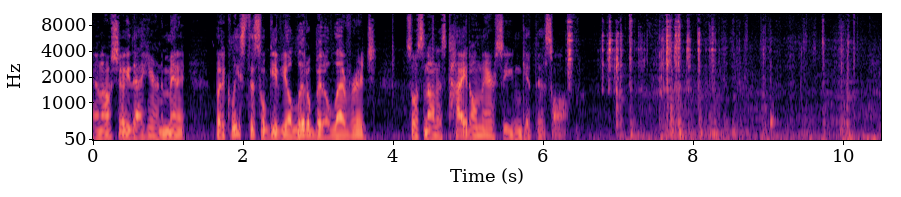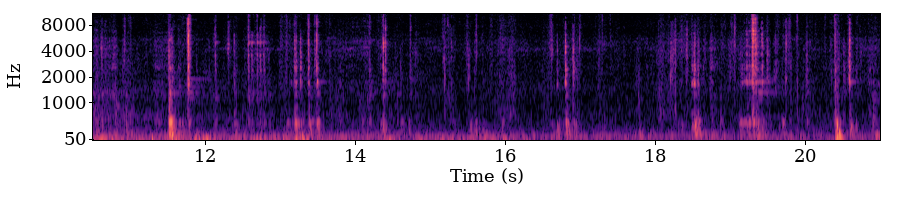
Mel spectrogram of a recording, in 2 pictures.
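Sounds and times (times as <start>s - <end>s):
metallic clicks and knocks of clamp: 6.3s - 15.8s, 18.4s - 21.0s.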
